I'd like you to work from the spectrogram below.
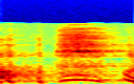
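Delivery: short, light chuckle; small laugh mid-introduction; amused chuckle. Real, not acted. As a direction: chuckle briefly to yourself.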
